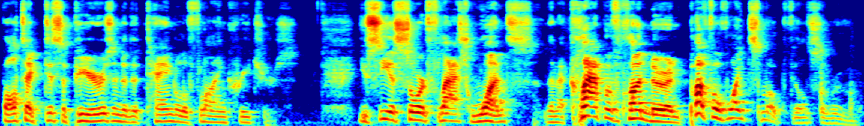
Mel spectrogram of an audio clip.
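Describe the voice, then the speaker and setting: Lively man reading an adventure story aloud. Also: mid-range voice. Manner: dramatic, shifting pace and volume. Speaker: reader of a choose-your-own-adventure book. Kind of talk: animated storybook read-aloud.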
